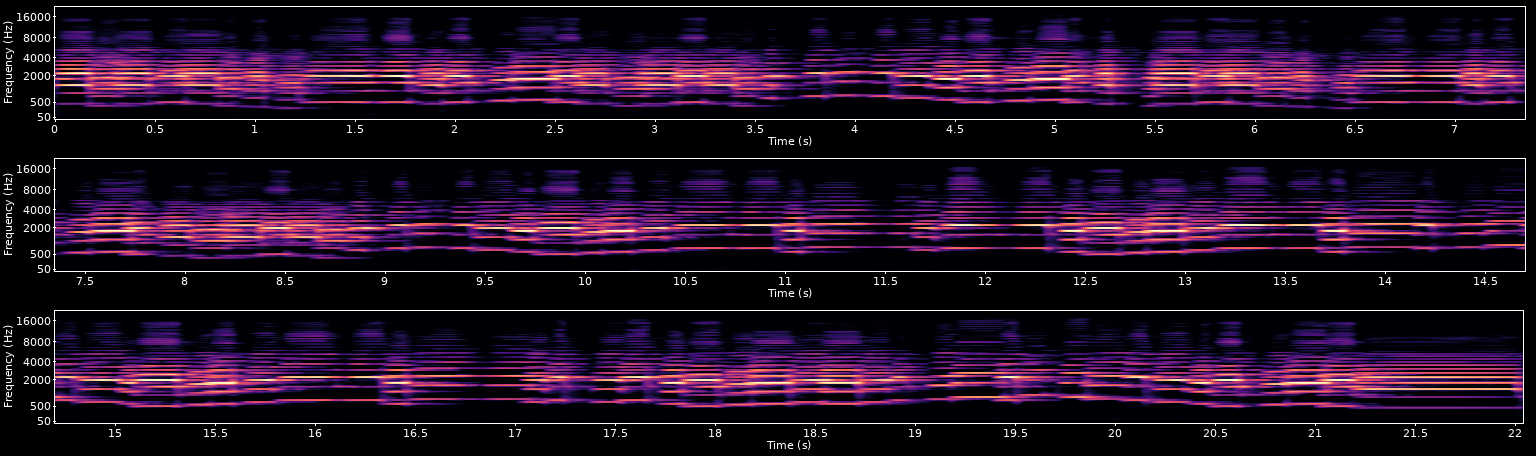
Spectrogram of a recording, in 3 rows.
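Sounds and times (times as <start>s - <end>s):
Celtic button accordion: 0.0s - 22.0s.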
